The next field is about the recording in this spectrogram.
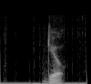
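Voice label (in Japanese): "ryo", Japanese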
